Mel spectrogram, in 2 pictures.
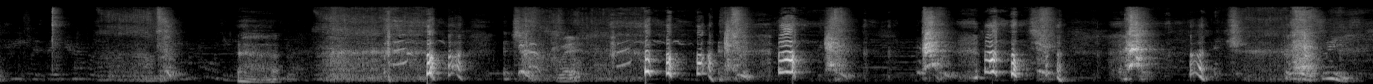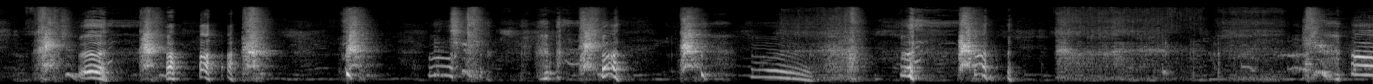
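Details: Yorkie dog having a sneezing fit: a rapid run of short, sharp sneezes, then behaving normally afterwards, with people talking and laughing nearby.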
